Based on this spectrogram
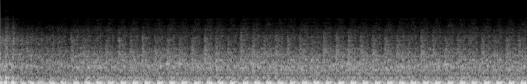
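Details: Royal Enfield Himalayan single idling after stator replacement and battery reconnected: a steady, even thump with a regular beat and no misses or clatter; ticking over cleanly and healthy.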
